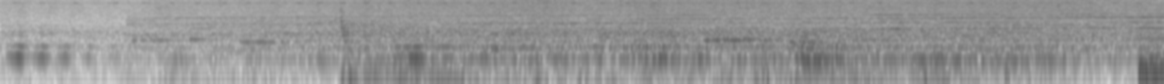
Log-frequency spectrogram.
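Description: A dense swarm of bees drones continuously in a dark, windowless room of an office, covering its walls and ceiling; many overlapping buzzes form a thick, wavering hum that swells slightly and stays steady throughout, with no voices.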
